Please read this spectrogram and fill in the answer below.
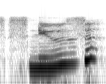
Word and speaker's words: snooze: And the pronunciation is snooze with a Z, snooze button, snooze button.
